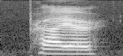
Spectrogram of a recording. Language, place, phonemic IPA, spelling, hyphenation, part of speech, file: English, California, /ˈpɹaɪ.(ə)ɹ/, prior, pri‧or, adjective / adverb / noun, En-us-prior.ogg
- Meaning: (adjective) 1. Coming before in order or time; earlier, former, previous 2. More important or significant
